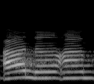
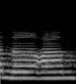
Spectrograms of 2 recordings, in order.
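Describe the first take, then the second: Both takes have the same delivery.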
